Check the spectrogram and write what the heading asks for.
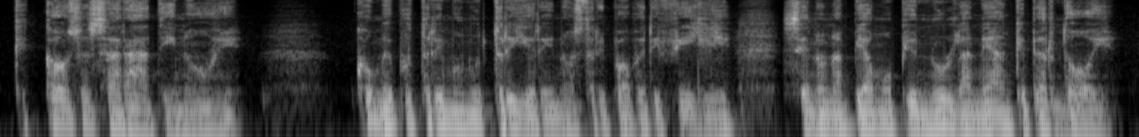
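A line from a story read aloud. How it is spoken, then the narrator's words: Sighing, worried. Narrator (Italian): Sospirava, disse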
